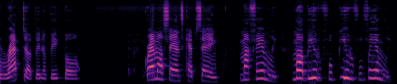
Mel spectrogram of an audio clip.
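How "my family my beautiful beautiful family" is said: high, mildly tearful Southern grandmother; weeping, Southern accent. A narrator's reading. Grandmother hugging her whole family, weeping in a Southern accent. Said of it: "with that Southern-style accent and all the weeping".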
